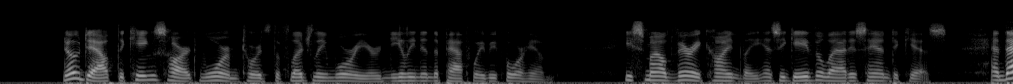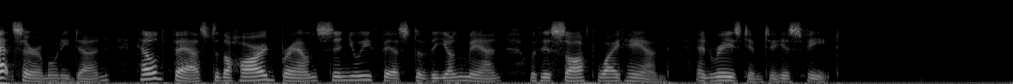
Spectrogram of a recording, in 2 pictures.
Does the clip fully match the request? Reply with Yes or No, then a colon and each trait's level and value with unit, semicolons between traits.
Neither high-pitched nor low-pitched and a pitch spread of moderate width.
Yes: medium, 160 Hz; average, 3.6 semitones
